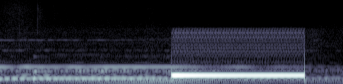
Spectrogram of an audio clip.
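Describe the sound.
Telephone call tones sound while calling someone back: a single bright, steady beep of about a second rises out of a constant low humming drone, then stops.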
